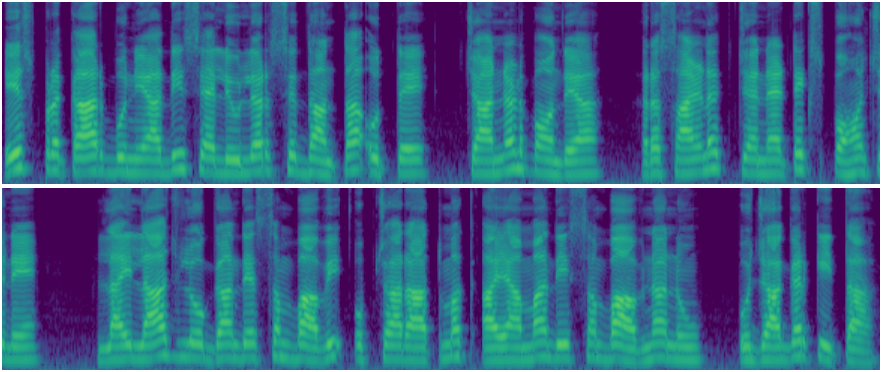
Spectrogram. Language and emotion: Punjabi, neutral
